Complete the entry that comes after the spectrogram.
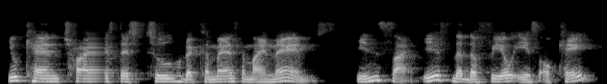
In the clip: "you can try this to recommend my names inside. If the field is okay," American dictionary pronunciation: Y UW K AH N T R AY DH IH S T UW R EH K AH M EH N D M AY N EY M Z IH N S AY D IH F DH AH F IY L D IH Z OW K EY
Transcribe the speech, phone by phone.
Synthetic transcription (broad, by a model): Y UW K AH N T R AY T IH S T UW R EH K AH M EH N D M AY N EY M S IH N S AY D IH F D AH F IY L IH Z OW K EY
